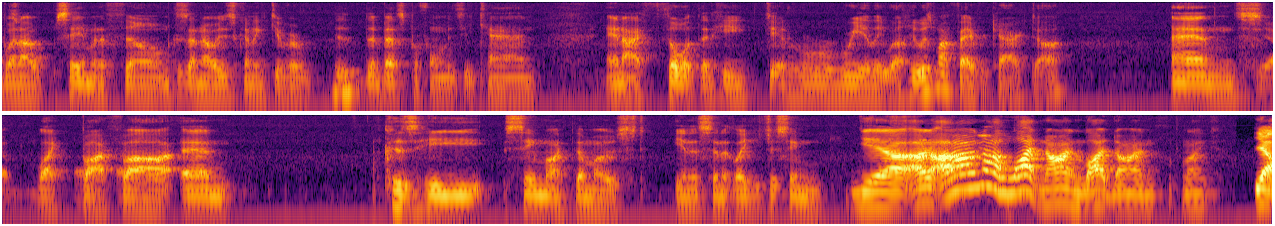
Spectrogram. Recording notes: Apologies for some slight technical difficulties.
